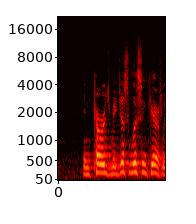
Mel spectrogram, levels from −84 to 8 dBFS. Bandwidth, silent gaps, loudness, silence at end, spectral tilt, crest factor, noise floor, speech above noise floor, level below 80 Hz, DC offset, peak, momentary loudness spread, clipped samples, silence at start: 12.5 kHz; none; -33 LUFS; 0 s; -6 dB/octave; 16 dB; -69 dBFS; 37 dB; -78 dBFS; under 0.1%; -18 dBFS; 9 LU; under 0.1%; 0.5 s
